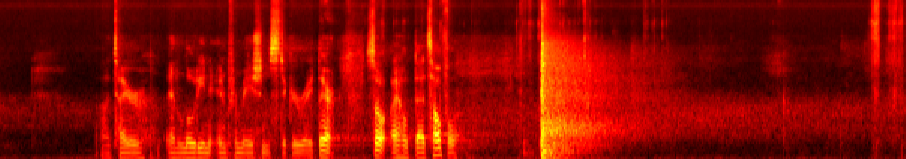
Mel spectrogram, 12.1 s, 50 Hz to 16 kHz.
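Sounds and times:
car door slamming shut: 7.2 - 8.1.

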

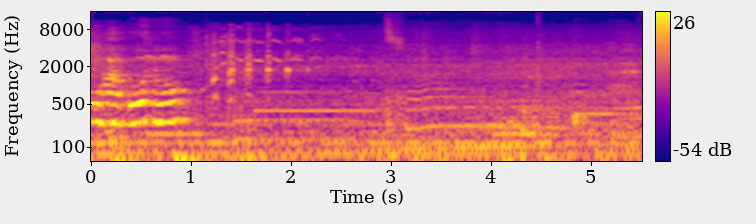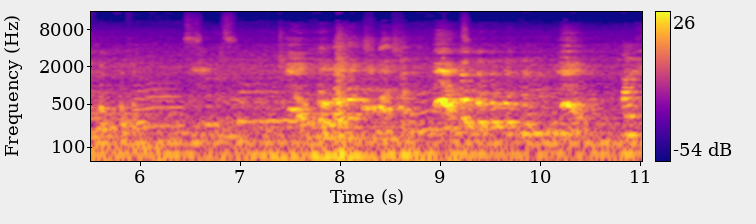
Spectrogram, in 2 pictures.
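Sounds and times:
man chuckling: 1.1 - 3.0, 4.8 - 6.7, 7.4 - 10.6
man laughing: 1.1 - 3.0, 4.8 - 6.7, 7.4 - 10.6.

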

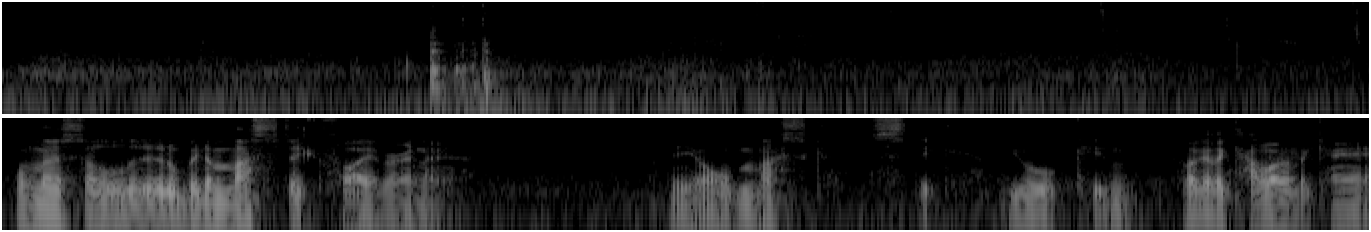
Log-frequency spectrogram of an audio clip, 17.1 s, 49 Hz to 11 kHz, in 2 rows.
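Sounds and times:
glass knocking on tabletop: 2.6 - 3.1.

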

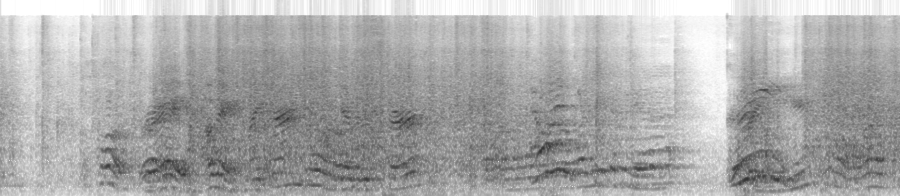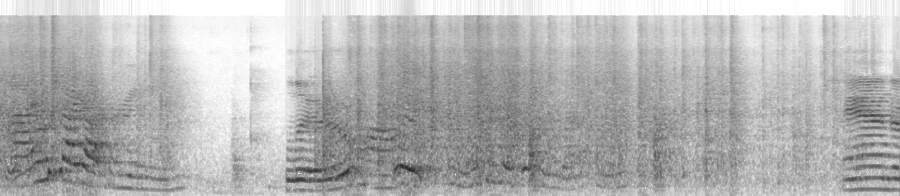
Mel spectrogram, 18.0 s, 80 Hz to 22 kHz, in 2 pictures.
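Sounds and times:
plastic markers rattling in paper bag: 0.0 - 11.0, 12.2 - 18.0
voices talking and exclaiming: 0.8 - 11.0.

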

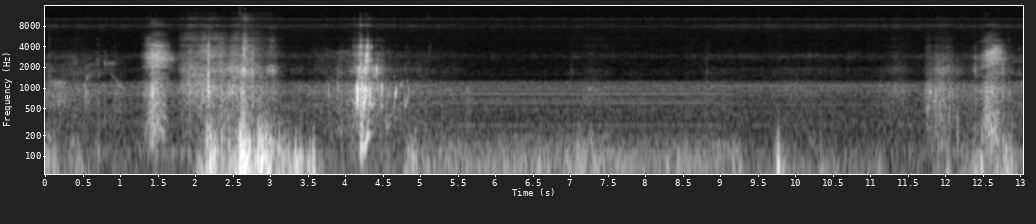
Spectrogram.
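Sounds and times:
wind rumble on microphone: 1.8 - 3.9, 4.5 - 11.2.

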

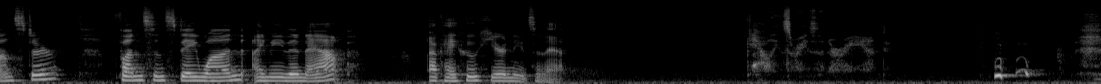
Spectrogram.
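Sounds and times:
woman whispering: 7.4 - 9.0.

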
